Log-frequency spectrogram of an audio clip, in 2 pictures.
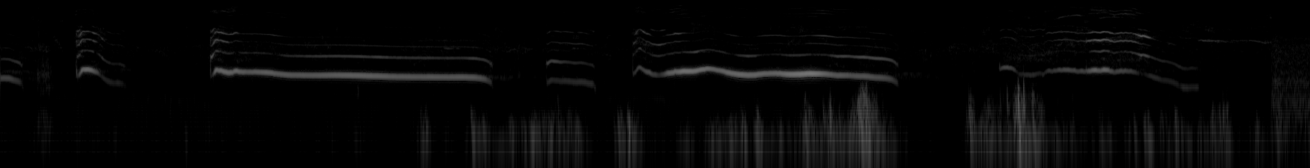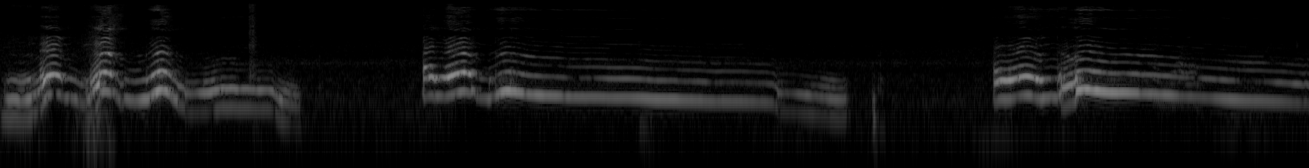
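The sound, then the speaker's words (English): A small Cavalier dog howls in a series of high, wavering drawn-out cries, some rising and falling in pitch, with brief pauses and faint whimpers between them, fairly loud. “They also howl, which I think is extremely cute.”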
